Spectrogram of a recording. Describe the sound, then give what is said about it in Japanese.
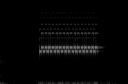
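A telephone rings once in a single steady electronic trill lasting just over a second, clear, with no voices and only faint low rumble underneath. “電話出なくていいんですか？”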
